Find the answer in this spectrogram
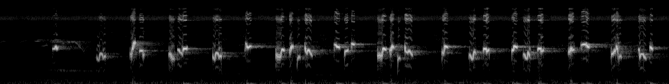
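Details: Sooty-headed bulbul giving a rapid 'ropelan' song meant to provoke other bulbuls into answering. Short, bubbly, slurred whistled notes rise and fall in quick bursts, about three per second, over a steady faint high hiss.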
